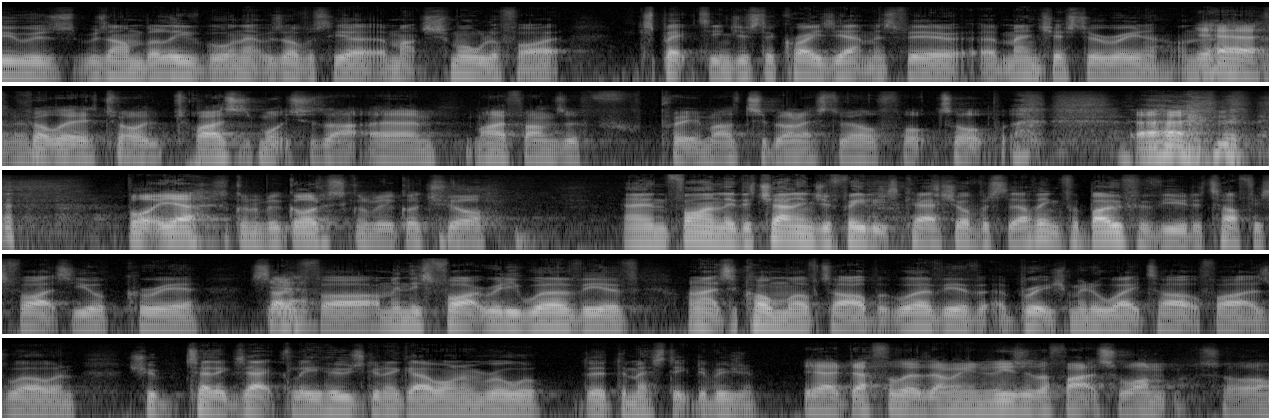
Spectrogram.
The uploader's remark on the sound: Nov 2 launch press conference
